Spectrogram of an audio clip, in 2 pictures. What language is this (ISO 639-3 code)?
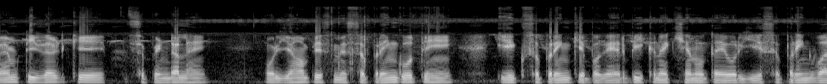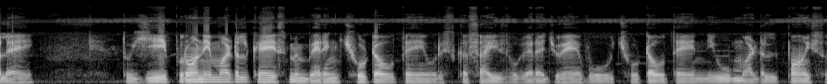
ron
